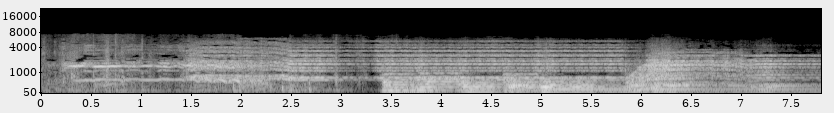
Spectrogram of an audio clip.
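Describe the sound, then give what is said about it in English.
A horse neighs loudly, a long, shrill whinny that rises and wavers, then breaks into a second, lower whinnying call toward the end, with no talking. “That horse will kill me.”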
